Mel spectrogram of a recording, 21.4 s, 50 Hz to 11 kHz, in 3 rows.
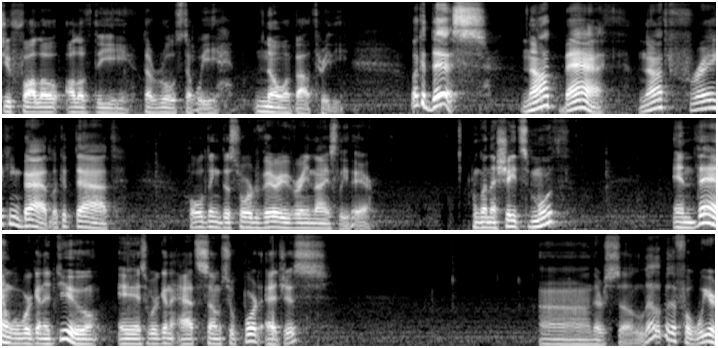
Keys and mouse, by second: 0.4 click, 0.8-1.3 middle drag, 1.5-2.0 middle drag, 2.2-7.6 middle drag, 7.9 click, 8.4 middle drag, 12.4 click, 12.9 middle drag, 13.6 middle drag, 14.5 middle click, 15.1 KP_Divide, 15.8 middle drag, 16.6-17.4 middle drag, 18.4 Tab, 19.0 Tab, 19.7 middle click.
